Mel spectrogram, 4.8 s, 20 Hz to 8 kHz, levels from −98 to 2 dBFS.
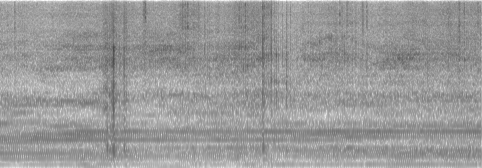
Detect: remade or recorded remade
